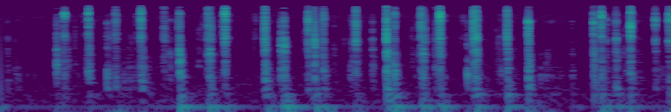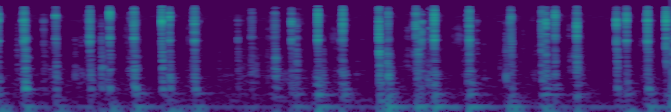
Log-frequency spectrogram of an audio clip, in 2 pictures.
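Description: Rapid fingertip and long painted-nail typing on a full-size backlit plastic RGB computer keyboard with hollow key switches and colour-cycling lights. Quick, dense clicky key taps run steadily with a brief pause near the middle, each tap crisp and short over a low background rumble.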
